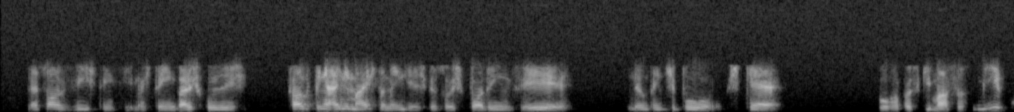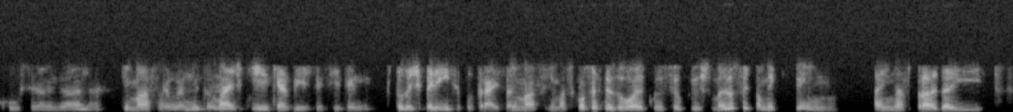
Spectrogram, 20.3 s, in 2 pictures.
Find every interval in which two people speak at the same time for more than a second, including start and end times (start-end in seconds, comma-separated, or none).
none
